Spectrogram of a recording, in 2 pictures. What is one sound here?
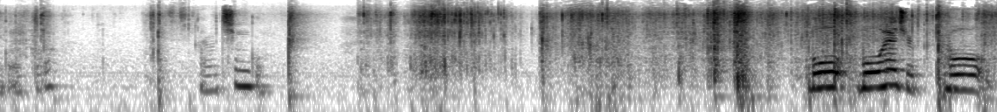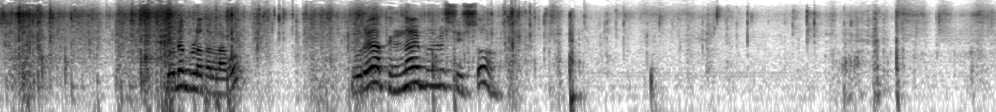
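Plastic packaging rustles and crinkles in hands.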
